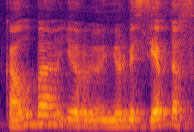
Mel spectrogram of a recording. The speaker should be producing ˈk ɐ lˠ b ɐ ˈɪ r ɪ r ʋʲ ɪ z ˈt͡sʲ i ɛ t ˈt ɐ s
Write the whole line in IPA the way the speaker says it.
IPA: ˈk ɐ lˠ b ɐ ˈɪ r ɪ r ʋʲ ɪ s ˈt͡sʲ i ɛ k ˈt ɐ s

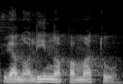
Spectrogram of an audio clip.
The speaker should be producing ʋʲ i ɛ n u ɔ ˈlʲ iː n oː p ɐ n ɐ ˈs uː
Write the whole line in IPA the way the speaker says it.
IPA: ʋʲ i ɛ n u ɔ ˈlʲ iː n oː p ɐ m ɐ ˈt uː

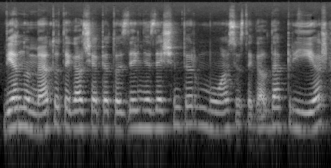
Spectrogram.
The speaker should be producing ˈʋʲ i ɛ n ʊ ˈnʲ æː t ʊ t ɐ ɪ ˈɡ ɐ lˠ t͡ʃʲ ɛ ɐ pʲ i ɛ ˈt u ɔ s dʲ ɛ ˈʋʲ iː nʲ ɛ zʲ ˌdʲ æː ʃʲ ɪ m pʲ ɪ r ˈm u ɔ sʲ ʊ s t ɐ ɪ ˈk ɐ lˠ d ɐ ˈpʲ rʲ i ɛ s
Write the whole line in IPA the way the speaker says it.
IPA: ˈʋʲ i ɛ n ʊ ˈmʲ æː t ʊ t ɐ ɪ ˈɡ ɐ lˠ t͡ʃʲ ɛ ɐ pʲ i ɛ ˈt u ɔ s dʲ ɛ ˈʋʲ iː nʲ ɛ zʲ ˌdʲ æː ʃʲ ɪ m pʲ ɪ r ˈm u ɔ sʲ ʊ s t ɐ ɪ ˈɡ ɐ lˠ d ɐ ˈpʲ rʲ i ɛ ʃ

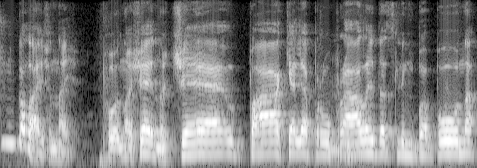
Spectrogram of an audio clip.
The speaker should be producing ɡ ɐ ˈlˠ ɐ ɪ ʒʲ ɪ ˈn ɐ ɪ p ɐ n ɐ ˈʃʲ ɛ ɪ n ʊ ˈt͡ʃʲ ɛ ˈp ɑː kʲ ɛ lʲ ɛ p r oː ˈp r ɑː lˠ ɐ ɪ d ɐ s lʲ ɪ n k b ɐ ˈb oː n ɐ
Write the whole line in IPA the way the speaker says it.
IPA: ɡ ɐ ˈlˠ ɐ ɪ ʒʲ ɪ ˈn ɐ ɪ p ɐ n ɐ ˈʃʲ ɛ ɪ n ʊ ˈt͡ʃʲ ɛ ˈp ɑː kʲ ɛ lʲ ɛ p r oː ˈp r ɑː lˠ ɐ ɪ d ɐ s lʲ ɪ ŋ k b ɐ ˈb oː n ɐ

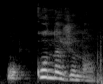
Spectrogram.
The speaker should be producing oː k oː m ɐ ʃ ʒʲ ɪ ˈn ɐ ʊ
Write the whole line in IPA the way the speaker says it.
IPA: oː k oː n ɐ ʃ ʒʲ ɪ ˈn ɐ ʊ

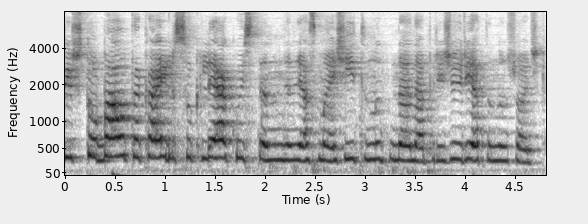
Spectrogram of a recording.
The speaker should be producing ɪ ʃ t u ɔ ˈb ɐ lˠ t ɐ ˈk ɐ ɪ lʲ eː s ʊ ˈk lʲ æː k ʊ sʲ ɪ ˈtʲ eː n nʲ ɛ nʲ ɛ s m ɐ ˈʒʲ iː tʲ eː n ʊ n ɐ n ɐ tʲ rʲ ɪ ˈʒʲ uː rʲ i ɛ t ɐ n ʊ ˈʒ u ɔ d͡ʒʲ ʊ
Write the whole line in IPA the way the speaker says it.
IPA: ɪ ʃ t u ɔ ˈb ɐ lˠ t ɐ ˈk ɐ ɪ lʲ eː s ʊ ˈk lʲ æː k ʊ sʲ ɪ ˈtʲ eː n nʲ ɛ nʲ ɛ s m ɐ ˈʒʲ iː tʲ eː n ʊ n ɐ n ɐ pʲ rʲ ɪ ˈʒʲ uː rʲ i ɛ t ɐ n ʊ ˈʒ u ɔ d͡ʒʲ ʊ

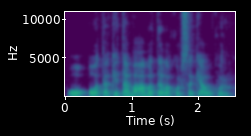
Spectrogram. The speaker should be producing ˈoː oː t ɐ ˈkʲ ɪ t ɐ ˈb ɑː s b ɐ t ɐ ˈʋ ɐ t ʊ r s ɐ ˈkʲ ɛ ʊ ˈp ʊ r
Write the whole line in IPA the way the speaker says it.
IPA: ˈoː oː t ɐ ˈkʲ ɪ t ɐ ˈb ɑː b ɐ t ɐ ˈʋ ɐ k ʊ r s ɐ ˈkʲ ɛ ʊ ˈk ʊ r

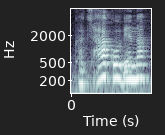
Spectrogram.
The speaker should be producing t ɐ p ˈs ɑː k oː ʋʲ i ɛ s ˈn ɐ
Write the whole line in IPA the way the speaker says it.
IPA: k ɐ t ˈs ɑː k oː ʋʲ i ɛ ˈn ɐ

